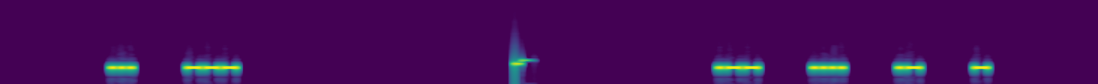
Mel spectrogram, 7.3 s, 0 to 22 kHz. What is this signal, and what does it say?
Morse code, heard as a keyed tone, about 40 wpm, spaced as for 19 wpm, 690 Hz. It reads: SO WHAT
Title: 4x Character Spacing - Top 500 Words - 40wpm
